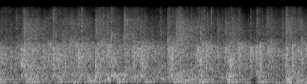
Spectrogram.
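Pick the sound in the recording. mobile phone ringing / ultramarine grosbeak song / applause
applause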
